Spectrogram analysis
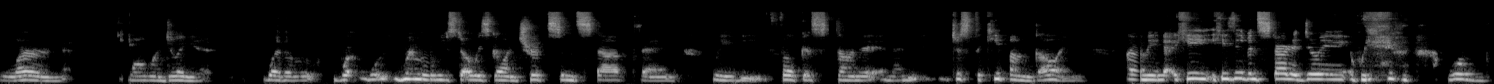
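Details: Aphasia caused by stroke in a woman 24 years after the stroke.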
